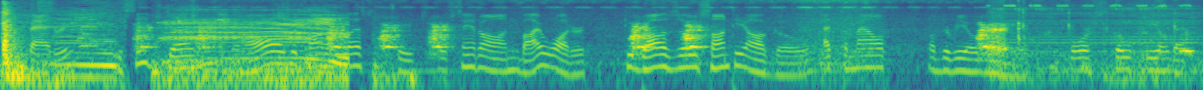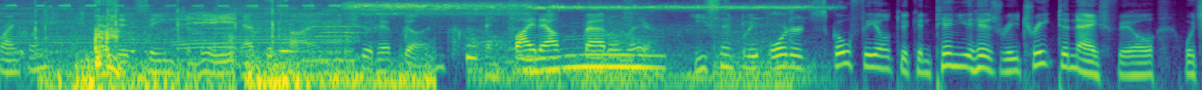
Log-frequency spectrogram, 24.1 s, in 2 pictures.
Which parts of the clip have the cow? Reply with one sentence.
You can hear the cow from 0.0 to 4.1 s and from 12.4 to 18.7 s.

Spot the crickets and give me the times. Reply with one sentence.
The crickets can be heard from 0.0 to 20.4 s.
